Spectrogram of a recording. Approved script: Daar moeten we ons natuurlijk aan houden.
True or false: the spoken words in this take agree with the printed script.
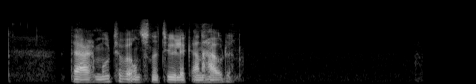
true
